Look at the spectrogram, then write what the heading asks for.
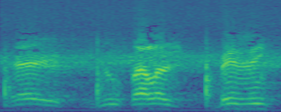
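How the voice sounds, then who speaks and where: An American actor playing a brisk, plain-spoken army storekeeper in a 1950s western radio drama, gruff and folksy. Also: male voice, on the high side, flat delivery, natural voice. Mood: businesslike. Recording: muffled, hissy vintage radio recording.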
